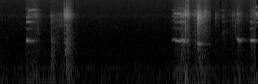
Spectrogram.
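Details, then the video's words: Caged Pomsky whining to be let out of its cage: faint, thin high-pitched whimpers in short bursts with a few clicks and rattles, quiet room background. "Sad Pomsky whining"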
